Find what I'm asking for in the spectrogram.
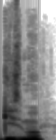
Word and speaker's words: Gizmo: Vous êtes le fondateur de, on dit Gizmo? – Oui, Gizmo. – Alors ça s'écrit G-I-Z-M-O parce que sinon on va m'écrire pour me demander.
